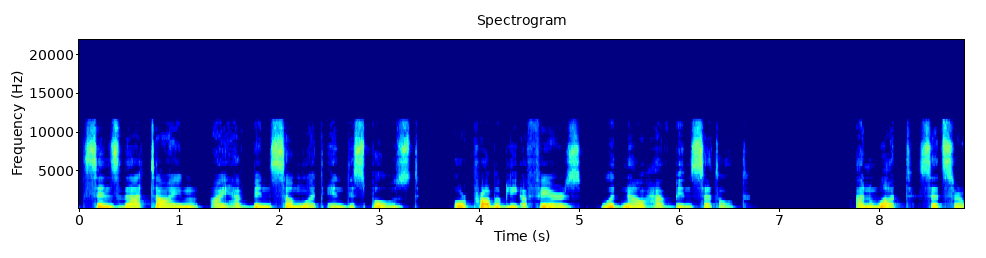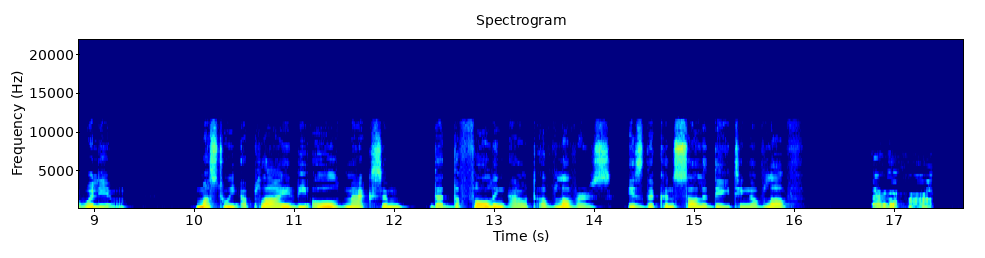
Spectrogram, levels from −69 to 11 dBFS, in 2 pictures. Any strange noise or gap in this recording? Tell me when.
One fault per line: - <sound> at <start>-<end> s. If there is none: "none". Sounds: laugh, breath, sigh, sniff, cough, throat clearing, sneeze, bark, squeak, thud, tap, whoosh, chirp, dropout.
- laugh at 16.8-17.4 s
